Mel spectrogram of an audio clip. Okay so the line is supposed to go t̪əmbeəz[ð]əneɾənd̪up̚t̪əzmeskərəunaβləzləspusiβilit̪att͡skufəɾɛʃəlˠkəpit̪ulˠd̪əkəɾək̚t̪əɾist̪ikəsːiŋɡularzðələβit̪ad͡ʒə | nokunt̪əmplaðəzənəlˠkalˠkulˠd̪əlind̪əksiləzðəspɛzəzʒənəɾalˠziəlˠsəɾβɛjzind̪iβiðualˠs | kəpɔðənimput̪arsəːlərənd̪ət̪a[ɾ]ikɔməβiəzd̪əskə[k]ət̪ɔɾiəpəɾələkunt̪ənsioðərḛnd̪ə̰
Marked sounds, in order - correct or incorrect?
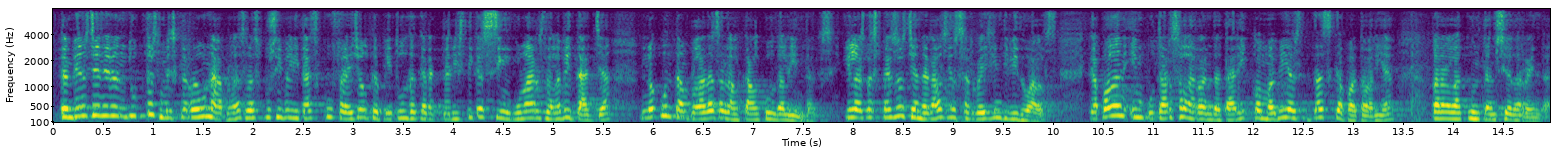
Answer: incorrect: ʒ, correct, incorrect: p

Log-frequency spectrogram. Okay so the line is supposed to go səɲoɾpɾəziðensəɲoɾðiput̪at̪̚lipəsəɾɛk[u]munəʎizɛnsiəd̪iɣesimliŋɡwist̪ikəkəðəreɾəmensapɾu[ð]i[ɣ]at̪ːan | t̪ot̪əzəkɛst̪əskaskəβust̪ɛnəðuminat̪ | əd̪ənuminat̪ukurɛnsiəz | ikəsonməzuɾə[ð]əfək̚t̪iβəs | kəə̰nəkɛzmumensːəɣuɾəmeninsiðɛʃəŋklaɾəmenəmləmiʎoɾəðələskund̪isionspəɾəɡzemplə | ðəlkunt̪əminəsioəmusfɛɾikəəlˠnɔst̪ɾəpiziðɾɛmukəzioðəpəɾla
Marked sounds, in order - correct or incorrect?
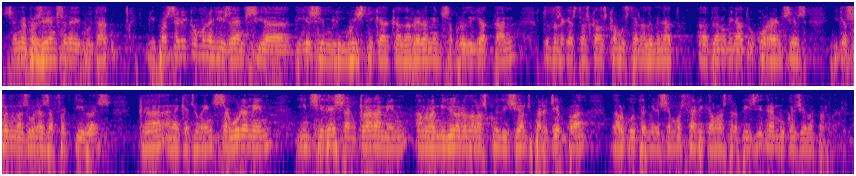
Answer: incorrect: ɔ, correct, correct, incorrect: z

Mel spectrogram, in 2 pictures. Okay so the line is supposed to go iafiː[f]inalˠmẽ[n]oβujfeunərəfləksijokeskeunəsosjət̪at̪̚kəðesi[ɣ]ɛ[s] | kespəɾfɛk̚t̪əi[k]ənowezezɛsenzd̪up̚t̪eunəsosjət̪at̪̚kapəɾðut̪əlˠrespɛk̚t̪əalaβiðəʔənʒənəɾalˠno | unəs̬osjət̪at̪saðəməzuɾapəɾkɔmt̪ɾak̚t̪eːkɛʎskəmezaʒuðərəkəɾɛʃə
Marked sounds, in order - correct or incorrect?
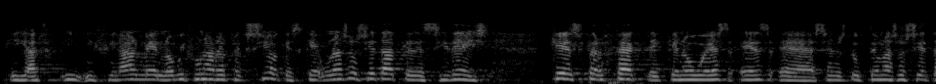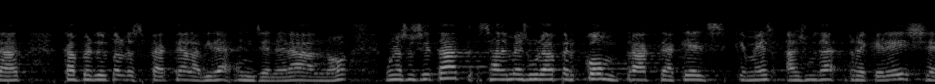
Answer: correct, incorrect: nː, incorrect: ð, incorrect: ʃ, correct

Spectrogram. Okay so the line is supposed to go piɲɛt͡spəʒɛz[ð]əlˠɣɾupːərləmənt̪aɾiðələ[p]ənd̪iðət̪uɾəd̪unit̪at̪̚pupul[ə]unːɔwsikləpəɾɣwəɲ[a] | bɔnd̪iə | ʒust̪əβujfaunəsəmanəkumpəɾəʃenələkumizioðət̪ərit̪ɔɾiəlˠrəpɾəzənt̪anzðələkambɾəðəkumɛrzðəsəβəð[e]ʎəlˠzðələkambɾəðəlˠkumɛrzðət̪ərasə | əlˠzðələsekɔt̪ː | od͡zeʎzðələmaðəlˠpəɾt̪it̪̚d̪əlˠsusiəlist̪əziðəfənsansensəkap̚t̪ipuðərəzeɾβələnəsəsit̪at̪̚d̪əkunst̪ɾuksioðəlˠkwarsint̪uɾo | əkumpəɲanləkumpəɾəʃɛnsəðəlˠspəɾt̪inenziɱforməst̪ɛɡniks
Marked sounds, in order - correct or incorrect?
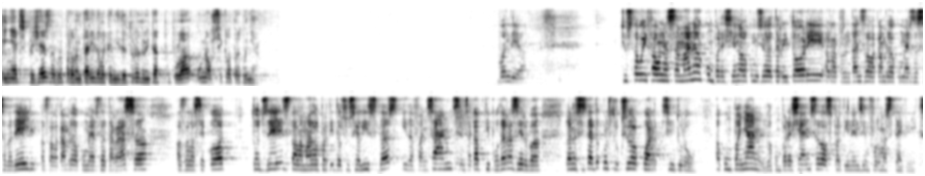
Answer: correct, incorrect: k, incorrect: a, correct, correct

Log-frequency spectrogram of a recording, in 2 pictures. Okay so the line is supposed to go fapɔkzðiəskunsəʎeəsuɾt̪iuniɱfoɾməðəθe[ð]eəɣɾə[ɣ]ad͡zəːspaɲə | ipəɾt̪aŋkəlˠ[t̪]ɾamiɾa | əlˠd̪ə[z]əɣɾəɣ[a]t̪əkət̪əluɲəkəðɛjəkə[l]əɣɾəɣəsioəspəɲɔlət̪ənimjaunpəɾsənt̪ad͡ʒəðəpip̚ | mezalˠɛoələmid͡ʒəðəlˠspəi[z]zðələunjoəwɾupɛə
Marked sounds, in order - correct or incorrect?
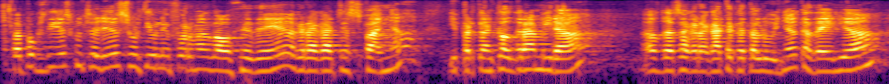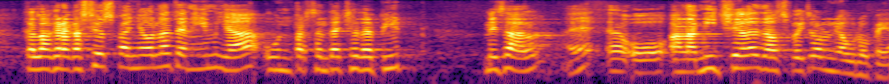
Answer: correct, correct, incorrect: d̪, correct, correct, correct, correct

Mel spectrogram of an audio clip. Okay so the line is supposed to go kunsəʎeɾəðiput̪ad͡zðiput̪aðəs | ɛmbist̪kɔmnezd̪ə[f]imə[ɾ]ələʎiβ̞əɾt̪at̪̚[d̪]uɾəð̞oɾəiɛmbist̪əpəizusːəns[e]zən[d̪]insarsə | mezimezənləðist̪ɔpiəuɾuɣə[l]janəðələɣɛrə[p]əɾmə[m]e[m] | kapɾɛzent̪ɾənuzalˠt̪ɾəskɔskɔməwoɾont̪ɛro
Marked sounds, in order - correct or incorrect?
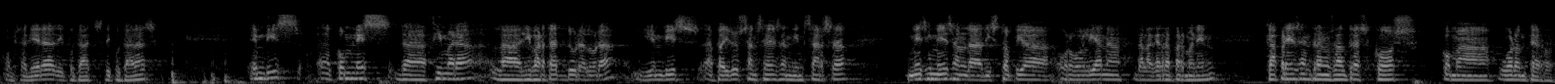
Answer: correct, correct, correct, incorrect: ɛ, correct, correct, correct, incorrect: n, incorrect: n

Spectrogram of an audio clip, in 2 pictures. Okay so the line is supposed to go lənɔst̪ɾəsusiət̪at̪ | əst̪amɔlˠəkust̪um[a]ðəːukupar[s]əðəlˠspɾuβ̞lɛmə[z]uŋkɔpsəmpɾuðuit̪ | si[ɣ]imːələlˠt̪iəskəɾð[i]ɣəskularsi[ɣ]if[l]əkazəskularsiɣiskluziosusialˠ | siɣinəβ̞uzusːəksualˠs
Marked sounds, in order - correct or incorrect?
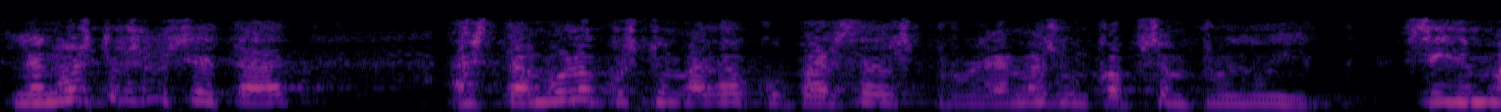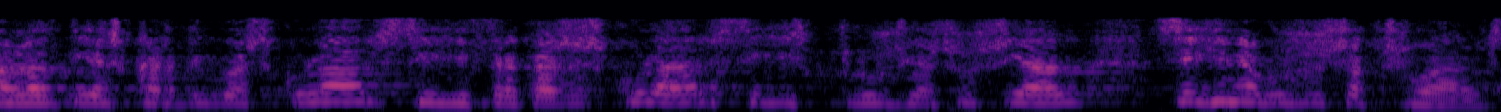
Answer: correct, correct, correct, correct, correct, correct, incorrect: ɾ

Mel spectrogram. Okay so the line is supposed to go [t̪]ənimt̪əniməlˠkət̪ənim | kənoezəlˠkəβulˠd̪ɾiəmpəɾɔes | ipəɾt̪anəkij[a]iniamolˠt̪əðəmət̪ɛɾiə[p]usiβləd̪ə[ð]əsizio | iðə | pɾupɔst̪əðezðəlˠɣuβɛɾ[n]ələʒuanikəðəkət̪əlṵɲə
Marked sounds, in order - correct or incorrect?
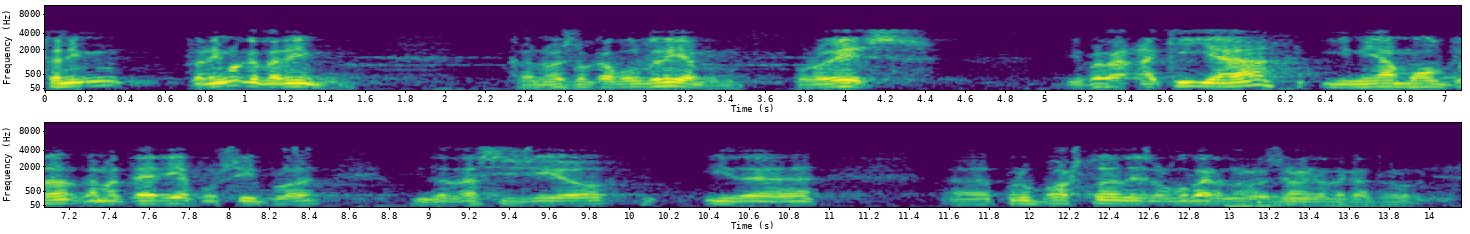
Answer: correct, correct, correct, correct, correct

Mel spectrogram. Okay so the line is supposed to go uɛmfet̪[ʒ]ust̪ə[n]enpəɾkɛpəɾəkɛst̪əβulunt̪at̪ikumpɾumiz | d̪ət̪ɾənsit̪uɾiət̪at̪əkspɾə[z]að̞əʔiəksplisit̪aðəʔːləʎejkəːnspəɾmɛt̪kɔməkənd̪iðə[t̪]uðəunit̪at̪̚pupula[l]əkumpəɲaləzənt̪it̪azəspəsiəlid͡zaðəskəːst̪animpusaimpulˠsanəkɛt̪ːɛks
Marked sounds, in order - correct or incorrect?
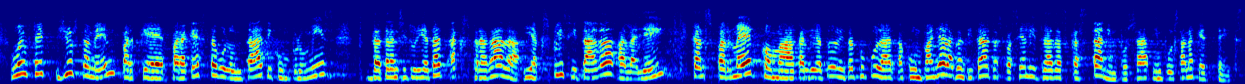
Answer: correct, incorrect: m, correct, correct, incorrect: ɾ

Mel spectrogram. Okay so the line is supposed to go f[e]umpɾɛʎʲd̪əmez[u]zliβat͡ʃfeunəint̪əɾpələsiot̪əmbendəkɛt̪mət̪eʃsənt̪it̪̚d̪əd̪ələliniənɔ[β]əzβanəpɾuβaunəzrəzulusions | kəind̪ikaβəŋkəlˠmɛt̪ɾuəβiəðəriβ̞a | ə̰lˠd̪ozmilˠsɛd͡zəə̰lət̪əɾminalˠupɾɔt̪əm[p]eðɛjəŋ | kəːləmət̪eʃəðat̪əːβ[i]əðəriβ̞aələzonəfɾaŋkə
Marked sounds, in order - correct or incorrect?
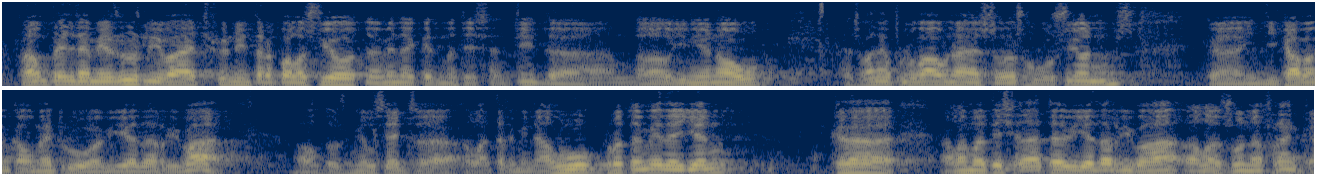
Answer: incorrect: a, correct, incorrect: w, incorrect: b, correct

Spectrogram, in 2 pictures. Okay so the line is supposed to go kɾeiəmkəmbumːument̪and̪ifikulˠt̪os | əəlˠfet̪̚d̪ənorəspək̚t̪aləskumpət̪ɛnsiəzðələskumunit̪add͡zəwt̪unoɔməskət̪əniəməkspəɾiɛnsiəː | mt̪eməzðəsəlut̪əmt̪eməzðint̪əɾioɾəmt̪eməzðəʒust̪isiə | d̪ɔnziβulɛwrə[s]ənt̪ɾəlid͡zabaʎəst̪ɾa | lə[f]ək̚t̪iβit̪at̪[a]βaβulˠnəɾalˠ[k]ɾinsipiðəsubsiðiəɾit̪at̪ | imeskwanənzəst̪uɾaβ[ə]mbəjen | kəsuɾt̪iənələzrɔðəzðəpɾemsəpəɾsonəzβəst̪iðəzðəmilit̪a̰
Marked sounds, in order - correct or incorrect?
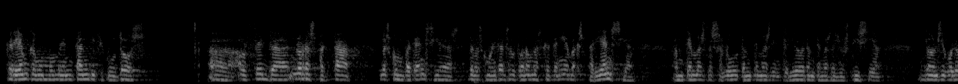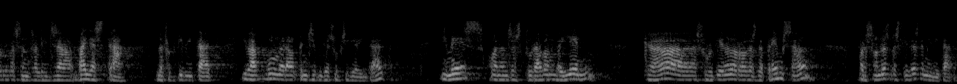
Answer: correct, correct, incorrect: i, incorrect: p, correct

